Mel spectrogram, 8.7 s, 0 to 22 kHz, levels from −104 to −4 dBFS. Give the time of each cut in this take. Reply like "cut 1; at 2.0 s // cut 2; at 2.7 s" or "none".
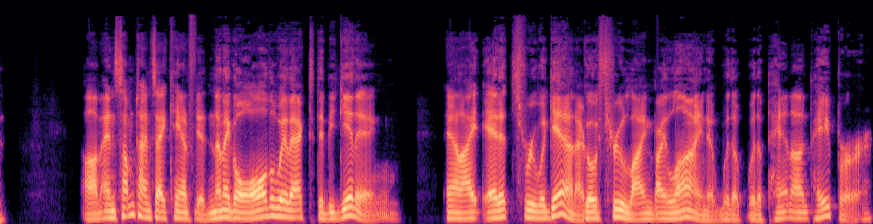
cut 1; at 1.9 s // cut 2; at 4.2 s // cut 3; at 5.8 s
